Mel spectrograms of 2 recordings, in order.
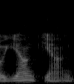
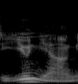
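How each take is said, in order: First: The first name sounds like 'yunk'. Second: The first name sounds like 'yoon'. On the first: The speaker calls it wrong. "so Yunk Young, but it's not" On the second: The speaker calls it right. "It's Yoon like soon. So it's Yoon Young"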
